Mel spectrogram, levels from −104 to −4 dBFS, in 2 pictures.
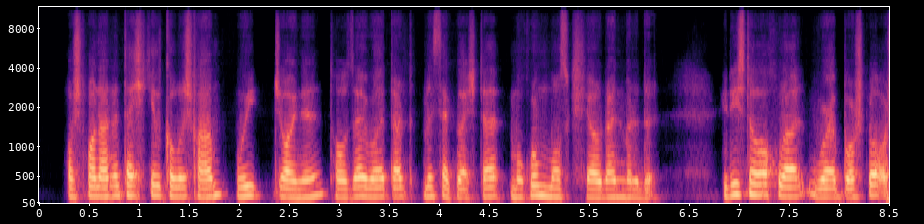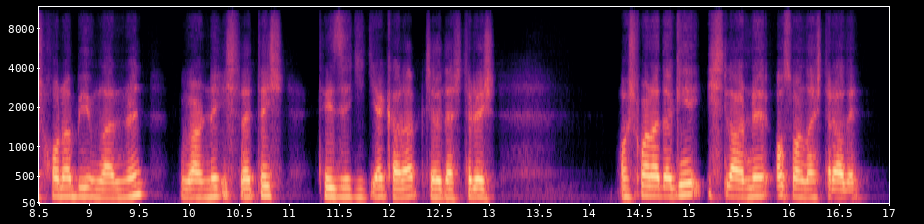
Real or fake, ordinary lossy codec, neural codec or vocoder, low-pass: fake; none; codec, 16 kHz in and 24 kHz out, 0.9 kbps, LongCat-Audio-Codec, four codebook decoder; 10.8 kHz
